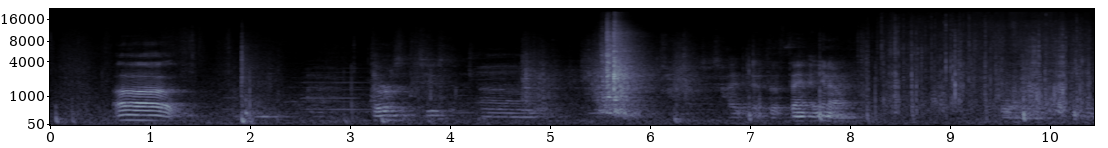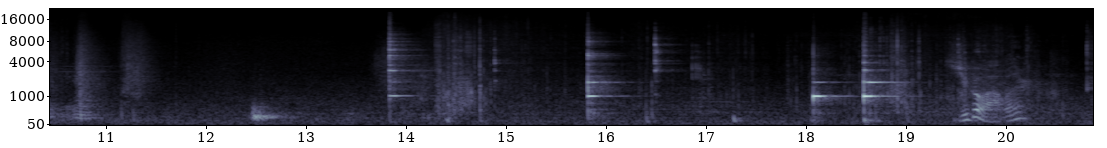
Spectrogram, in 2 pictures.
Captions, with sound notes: - Uh, Thurs, Tues, um. At the thing, you know. (latex rubbing) (metal banging) - Did you go out with her?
